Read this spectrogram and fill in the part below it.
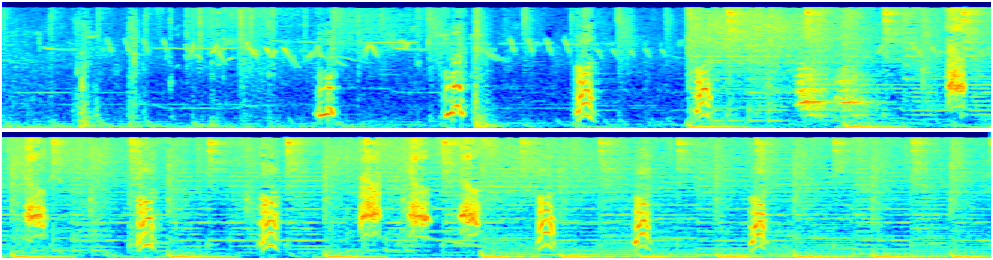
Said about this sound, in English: scored high marks with dog lovers, watching the two-night broadcast with a customized That's Not a Buick commercial featuring a variety of furry four-legged actors all woofing, with subtitles, of course, about the all-new Buick Enclave.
